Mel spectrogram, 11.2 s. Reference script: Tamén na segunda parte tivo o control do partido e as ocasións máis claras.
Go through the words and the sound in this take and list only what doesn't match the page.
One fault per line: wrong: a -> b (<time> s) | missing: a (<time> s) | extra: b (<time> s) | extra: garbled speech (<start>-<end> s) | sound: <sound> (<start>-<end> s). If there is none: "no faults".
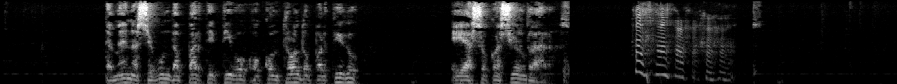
missing: máis (6.6 s)
sound: laugh (7.9-9.2 s)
